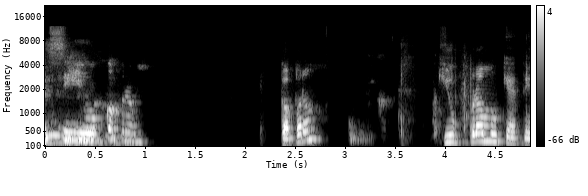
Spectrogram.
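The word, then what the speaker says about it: Cuprum: कपरम, क्यूप्रम कहते हैं इसको, क्यूप्रम इसका सही नाम होता है बच्चों, क्यूप्रम नाम होता है इसको। हाँ, कभी भी आप कपरम या कपड़ा अपना ना करिए।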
